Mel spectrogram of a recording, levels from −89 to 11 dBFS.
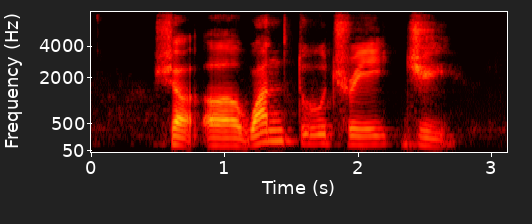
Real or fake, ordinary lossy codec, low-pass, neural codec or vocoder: fake; none; none; codec, 16 kHz, 2 kbps, X-Codec, HuBERT features, trained on LibriSpeech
